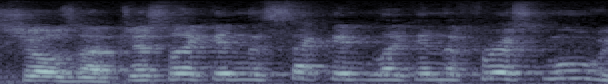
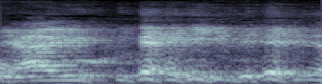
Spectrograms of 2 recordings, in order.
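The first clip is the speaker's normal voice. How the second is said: loud laughing agreement; real burst of laughter through the words; 4 semitones higher, 13 dB louder than usual. Real, not acted. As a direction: crack up while agreeing. Laughs at friend's retold retort.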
